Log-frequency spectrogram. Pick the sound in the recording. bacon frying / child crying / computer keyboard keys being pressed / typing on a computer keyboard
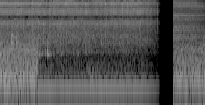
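bacon frying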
